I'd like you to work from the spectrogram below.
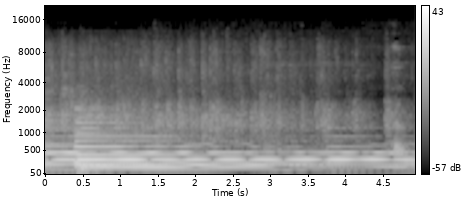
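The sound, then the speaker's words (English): An audience applauds steadily, a dense, continuous patter of many hands clapping together, underneath sustained keyboard or organ chords that hold throughout. “Time you clap because I asked you to clap, but clap one more time from your hearts, thanking God for the many things He has done for us.”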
